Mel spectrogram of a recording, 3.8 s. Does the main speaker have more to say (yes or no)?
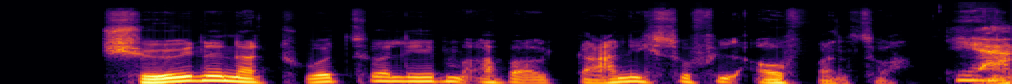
no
